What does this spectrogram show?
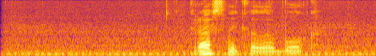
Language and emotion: Russian, neutral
